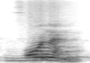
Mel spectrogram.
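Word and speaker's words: wohnen: एच के दोनों तरफ वोवल नहीं है, पहला रूल अप्लाई नहीं हो रहा। दूसरा रूल क्या था हमारा? एच एट the starting of, H starting में भी नहीं है, यहाँ पर ये क्या हो जाएगा? साइलेंट हो जाएगा। तो हम इसको क्या बोलेंगे? वोनन। इन दो कंडीशन को हमें ध्यान में रखना है।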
